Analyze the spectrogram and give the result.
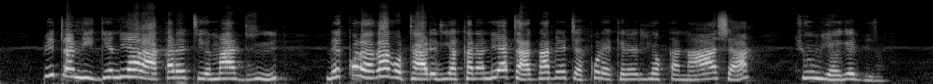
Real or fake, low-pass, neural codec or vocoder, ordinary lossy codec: fake; 19.8 kHz; codec, 44.1 kHz, 2.6 kbps, DAC; none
